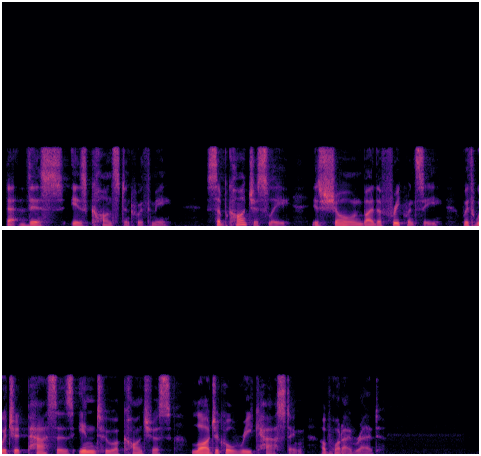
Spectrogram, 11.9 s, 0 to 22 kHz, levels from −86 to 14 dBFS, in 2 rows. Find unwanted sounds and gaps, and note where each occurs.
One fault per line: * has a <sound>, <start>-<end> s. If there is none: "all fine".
all fine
